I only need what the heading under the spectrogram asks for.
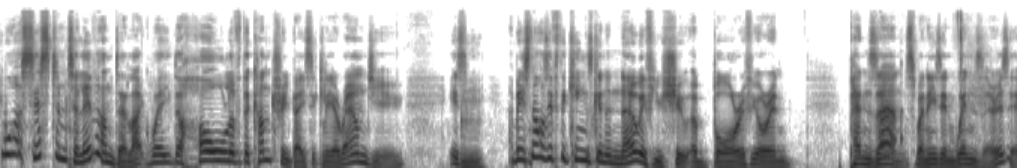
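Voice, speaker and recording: A man with a British accent talks at a very fast pace with very wide pitch swings. The recording is very clean, with a silent background. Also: fairly high pitch for a man. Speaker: podcast host. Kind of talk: casual conversational history chat.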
